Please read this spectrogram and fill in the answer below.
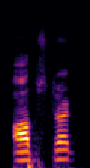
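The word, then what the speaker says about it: obstruct: ठीक है, obtain, ऑब्स्ट्रक्ट, ये दोनों ऐसे वर्ड्स हैं जहाँ पे क्या आया है, ऑप्टेन में बी के बाद टी तो आया है, लेकिन यहाँ पे बी साइलेंट नहीं है।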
